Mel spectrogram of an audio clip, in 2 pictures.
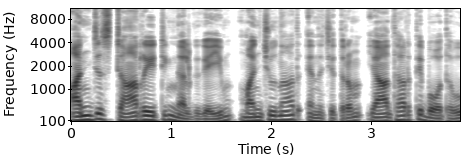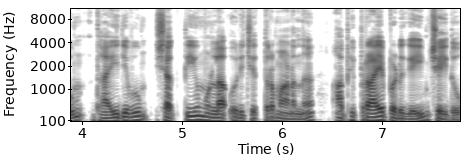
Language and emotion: Malayalam, neutral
